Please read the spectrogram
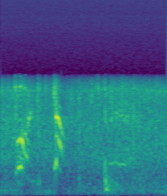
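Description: A young child's voice: two short high-pitched cries, about a quarter and three-quarters of a second in, then a brief low falling sound a little after one second.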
